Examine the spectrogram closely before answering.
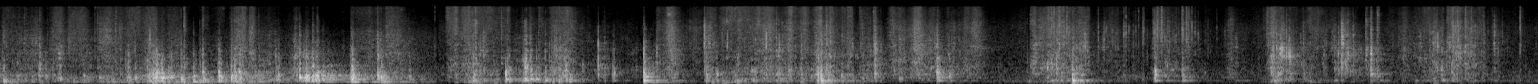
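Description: Cardboard parts boxes being lifted out of a shipping carton and set down: rustling and scraping of cardboard with irregular knocks.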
